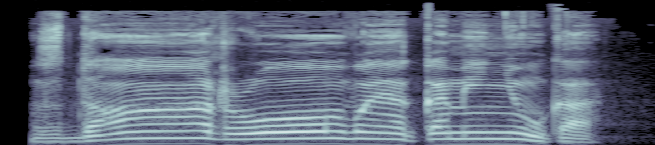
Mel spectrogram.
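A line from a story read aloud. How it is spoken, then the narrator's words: Admiring drawl. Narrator (Russian): Восхищенно протянул Гришка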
